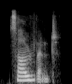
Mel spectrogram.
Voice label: "solvent", Indian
